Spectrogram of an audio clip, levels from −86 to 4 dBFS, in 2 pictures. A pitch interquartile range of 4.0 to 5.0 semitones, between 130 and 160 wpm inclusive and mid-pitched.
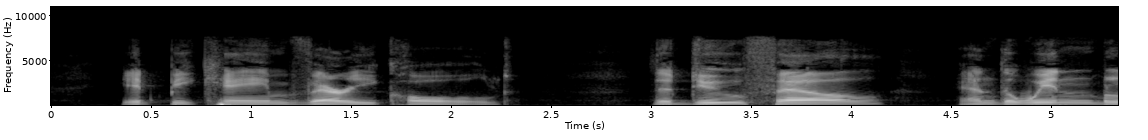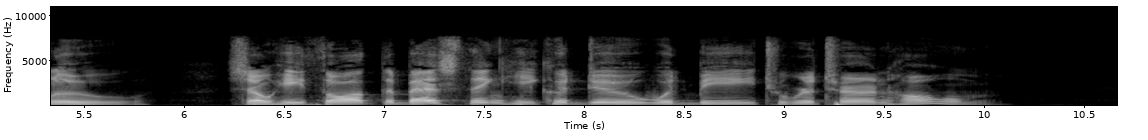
Yes: average, 4.7 semitones; average, 140 wpm; medium, 145 Hz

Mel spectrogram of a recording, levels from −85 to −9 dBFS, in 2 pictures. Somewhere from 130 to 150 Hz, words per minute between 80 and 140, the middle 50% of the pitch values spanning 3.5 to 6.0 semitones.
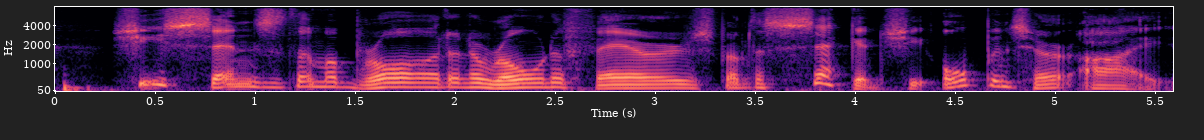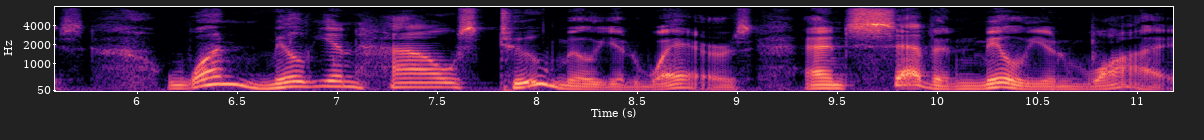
Yes: medium, 140 Hz; slow, 135 wpm; wide, 5.6 semitones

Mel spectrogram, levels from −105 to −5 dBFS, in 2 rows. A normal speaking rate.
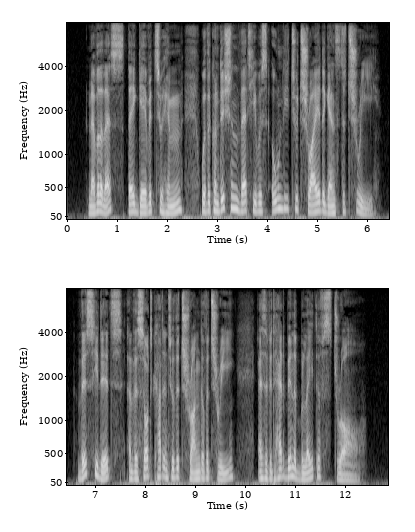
Yes: average, 195 wpm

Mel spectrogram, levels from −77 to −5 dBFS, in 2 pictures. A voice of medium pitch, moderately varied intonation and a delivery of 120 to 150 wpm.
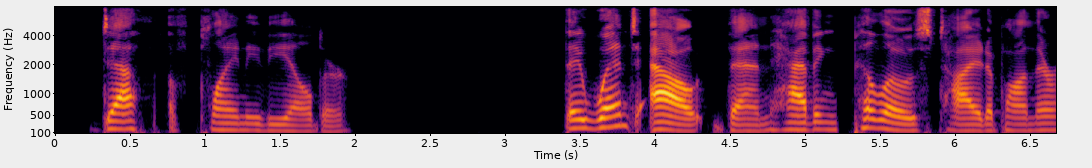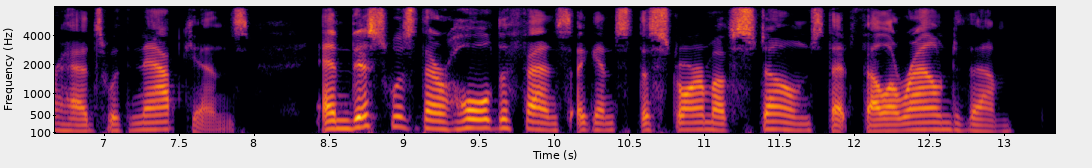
Yes: medium, 160 Hz; average, 3.6 semitones; average, 145 wpm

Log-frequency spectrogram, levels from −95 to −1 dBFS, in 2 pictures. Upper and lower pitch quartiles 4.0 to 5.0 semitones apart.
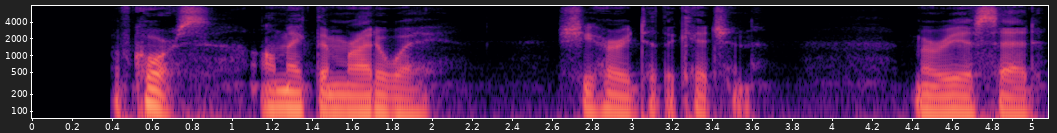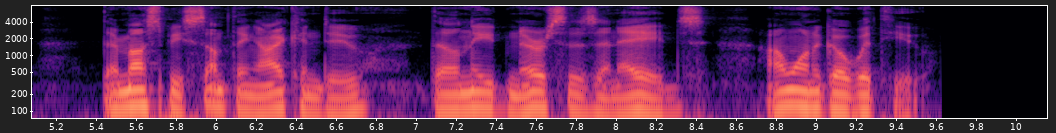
No: average, 2.7 semitones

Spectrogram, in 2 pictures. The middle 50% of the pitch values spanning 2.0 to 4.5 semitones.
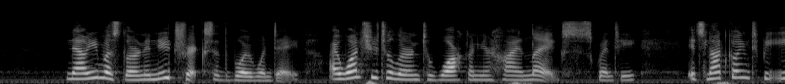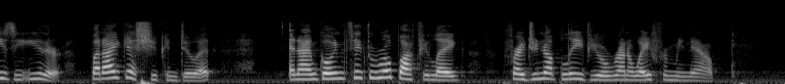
No: average, 5.0 semitones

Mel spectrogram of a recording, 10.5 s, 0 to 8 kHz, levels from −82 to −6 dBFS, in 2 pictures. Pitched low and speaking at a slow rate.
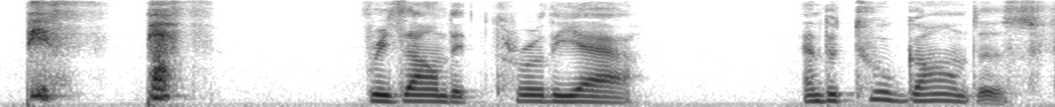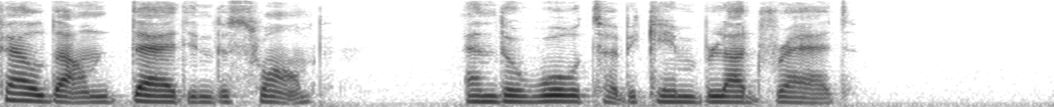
No: medium, 160 Hz; slow, 125 wpm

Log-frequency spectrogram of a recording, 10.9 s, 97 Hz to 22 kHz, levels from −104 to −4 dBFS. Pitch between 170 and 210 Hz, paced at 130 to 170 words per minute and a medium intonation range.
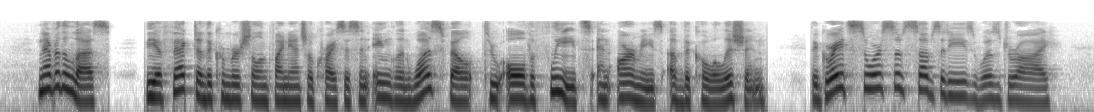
Yes: medium, 185 Hz; average, 160 wpm; average, 4.8 semitones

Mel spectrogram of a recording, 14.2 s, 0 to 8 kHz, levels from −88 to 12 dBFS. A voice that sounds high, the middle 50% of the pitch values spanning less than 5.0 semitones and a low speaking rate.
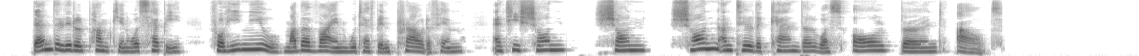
Yes: high, 195 Hz; average, 4.3 semitones; slow, 120 wpm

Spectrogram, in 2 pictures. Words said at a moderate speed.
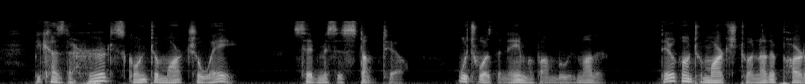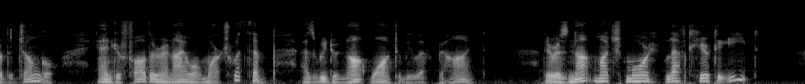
No: fast, 210 wpm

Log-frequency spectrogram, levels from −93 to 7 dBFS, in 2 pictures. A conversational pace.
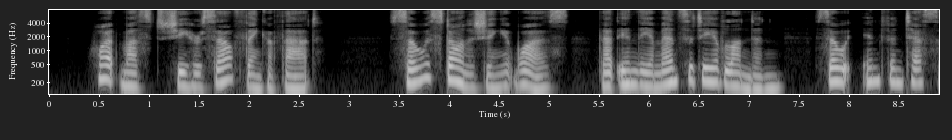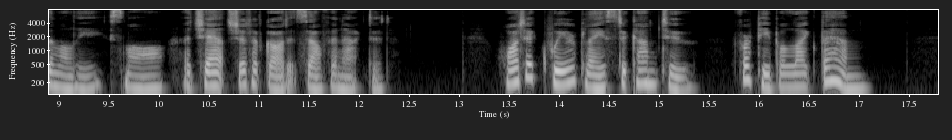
No: slow, 130 wpm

